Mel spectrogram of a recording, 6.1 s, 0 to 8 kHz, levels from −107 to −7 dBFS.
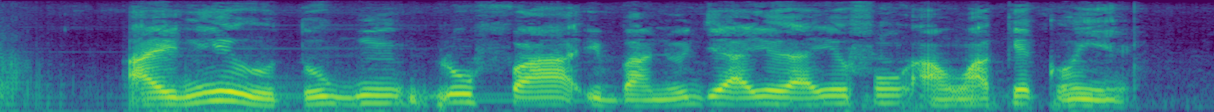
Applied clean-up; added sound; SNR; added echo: neural separator model SepFormer DNS4.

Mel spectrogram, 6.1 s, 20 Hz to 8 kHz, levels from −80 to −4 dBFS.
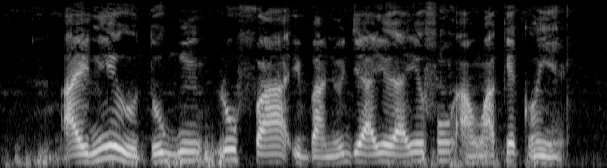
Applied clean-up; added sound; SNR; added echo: none; none; none; none.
